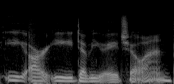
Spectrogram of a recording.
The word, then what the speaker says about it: Erewhon: It's spelled, nowhere spelled backwards. So it's Erewhon. But my mom was like, Erewhon, Erewhon's the best.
